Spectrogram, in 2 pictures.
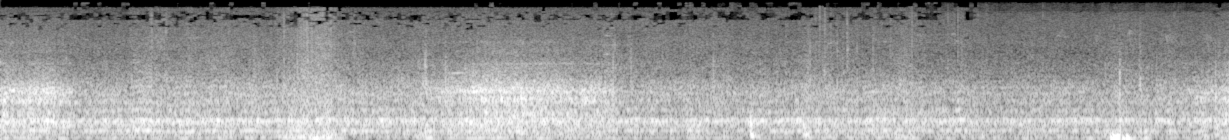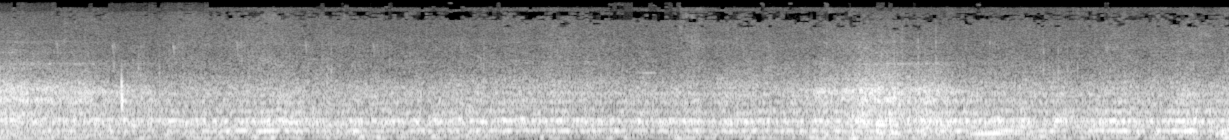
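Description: Honeybees buzz steadily during propolis harvesting at an apiary, a continuous close insect drone with a few swells, and no voices.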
